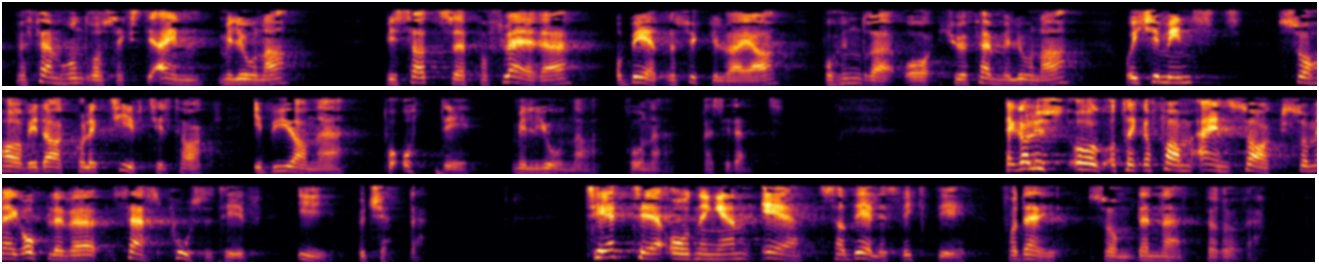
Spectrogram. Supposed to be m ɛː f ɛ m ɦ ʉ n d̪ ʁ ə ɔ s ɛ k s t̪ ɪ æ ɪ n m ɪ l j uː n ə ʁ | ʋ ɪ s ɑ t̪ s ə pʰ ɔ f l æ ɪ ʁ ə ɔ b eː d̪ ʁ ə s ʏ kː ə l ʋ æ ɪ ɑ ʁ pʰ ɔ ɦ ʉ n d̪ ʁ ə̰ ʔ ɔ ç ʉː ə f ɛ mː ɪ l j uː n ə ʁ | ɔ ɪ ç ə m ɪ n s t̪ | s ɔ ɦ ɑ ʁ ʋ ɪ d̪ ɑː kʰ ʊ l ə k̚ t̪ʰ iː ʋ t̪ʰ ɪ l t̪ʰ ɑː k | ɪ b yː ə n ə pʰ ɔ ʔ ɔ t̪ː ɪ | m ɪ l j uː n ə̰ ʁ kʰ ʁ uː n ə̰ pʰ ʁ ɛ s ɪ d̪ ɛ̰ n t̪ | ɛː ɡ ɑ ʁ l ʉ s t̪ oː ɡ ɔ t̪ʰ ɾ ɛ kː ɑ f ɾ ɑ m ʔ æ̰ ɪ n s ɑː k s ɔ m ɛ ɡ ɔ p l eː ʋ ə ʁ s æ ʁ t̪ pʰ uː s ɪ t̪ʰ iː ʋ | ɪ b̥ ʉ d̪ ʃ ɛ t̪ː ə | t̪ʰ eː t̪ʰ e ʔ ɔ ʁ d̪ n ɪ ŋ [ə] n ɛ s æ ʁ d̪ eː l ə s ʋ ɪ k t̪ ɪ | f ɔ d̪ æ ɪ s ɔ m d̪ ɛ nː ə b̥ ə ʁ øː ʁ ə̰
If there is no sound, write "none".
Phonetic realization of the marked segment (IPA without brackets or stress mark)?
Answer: ə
